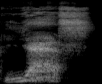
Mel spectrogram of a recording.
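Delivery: high, drawn-out yes; retold mini celebration; delighted yes. Man cheering mom's parking offer, delighted.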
